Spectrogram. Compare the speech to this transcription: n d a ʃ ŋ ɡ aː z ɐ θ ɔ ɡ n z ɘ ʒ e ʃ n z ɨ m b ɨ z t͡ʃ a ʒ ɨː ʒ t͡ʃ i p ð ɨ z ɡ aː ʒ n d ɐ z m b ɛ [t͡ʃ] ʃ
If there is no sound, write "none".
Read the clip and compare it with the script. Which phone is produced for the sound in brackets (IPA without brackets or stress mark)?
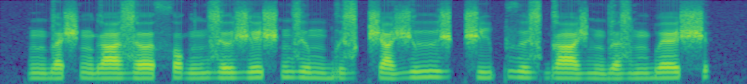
none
